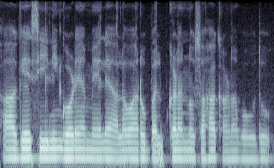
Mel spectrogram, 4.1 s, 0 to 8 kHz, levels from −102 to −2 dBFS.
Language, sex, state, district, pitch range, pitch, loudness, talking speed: Kannada, male, Karnataka, Bangalore, 105-115 Hz, 110 Hz, -18 LUFS, 130 wpm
